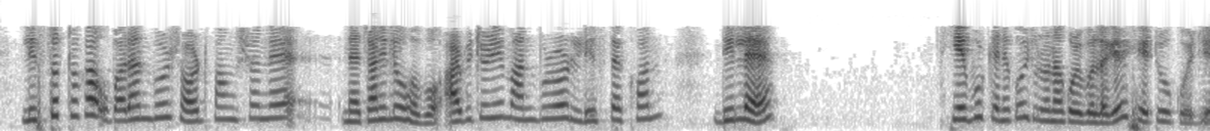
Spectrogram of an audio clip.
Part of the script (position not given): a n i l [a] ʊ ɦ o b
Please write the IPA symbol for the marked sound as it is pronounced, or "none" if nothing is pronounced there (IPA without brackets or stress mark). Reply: e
